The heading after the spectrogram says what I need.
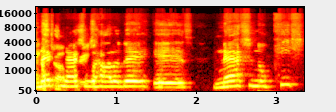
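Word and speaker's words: quiche: The next national holiday is National Kiche Day. Kiche. Kiche. Spelled with a qi. Q. Qui. Kiche day.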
